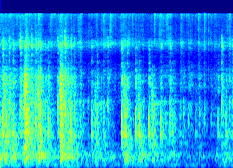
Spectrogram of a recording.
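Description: Dough crackling and sizzling in a little hot oil in a heavy frying pan, a dense run of rapid, irregular clicks, with a few louder pats as a hand presses the dough flat.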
